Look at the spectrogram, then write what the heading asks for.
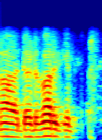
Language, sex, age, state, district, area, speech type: Kannada, male, 18-30, Karnataka, Mysore, urban, conversation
